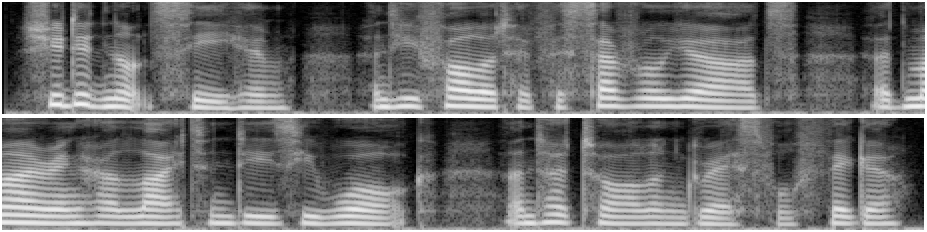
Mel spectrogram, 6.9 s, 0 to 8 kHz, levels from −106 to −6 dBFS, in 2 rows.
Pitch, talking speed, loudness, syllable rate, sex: 190 Hz, 210 wpm, -18 LUFS, 5.9 syllables/s, female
